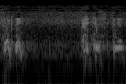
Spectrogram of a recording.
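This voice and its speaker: A man's voice: slow, dull audio, background noise, close to an everyday voice. An actor playing a distraught young man who pleads and confesses in a 1960s radio drama. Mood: dazed, confessing. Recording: old 1960s radio broadcast, band-limited.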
